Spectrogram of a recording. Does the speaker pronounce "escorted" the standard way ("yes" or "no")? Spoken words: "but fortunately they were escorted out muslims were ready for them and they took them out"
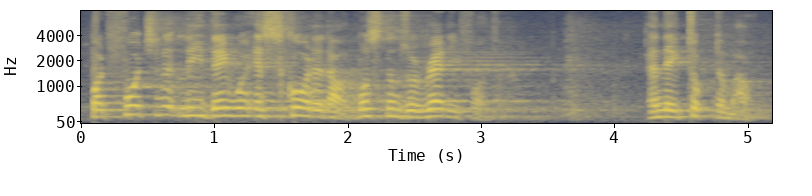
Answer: yes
